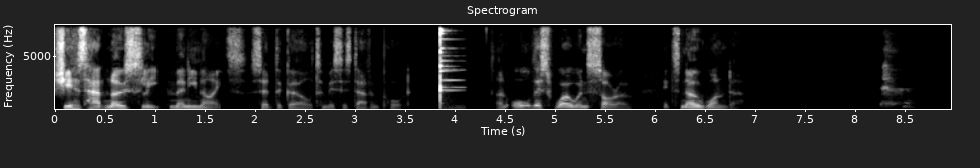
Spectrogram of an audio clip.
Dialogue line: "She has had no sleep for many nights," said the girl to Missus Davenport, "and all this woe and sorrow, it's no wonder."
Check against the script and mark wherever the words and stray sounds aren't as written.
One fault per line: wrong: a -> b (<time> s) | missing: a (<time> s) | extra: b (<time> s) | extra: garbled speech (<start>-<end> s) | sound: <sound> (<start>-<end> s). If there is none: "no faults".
missing: for (1.1 s)
sound: tap (3.9-4.1 s)
sound: cough (8.3-8.7 s)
